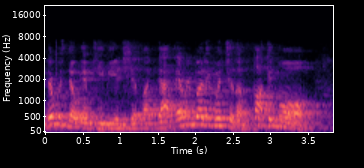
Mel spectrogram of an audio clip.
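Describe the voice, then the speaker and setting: With an American accent, a man talks at a moderate pace in an animated tone with very wide pitch swings, against audible room echo and noticeable background noise. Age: 60s. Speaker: recovery speaker. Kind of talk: speaker meeting talk.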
